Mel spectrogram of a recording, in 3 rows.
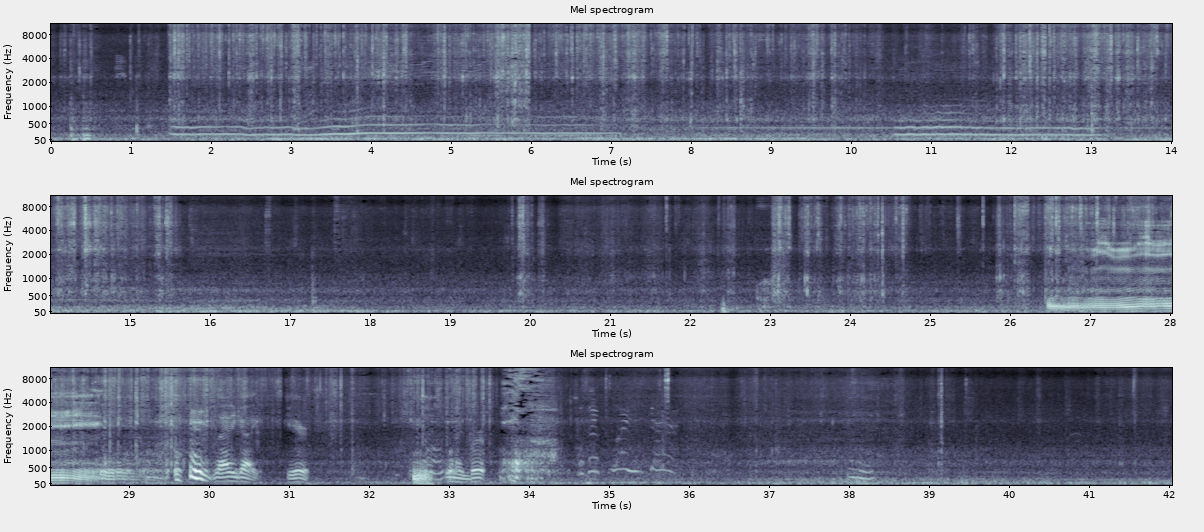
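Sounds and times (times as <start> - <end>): foil wrapper crinkling: 0.0 - 15.7, 21.0 - 35.8
low rumble inside a car: 0.0 - 42.0
loud burp: 26.4 - 29.7.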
